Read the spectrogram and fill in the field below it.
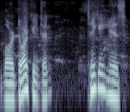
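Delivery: hushed low golf commentary; golf commentator. Pretend. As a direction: call the putt like TV golf. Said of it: "commentating a golf round".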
